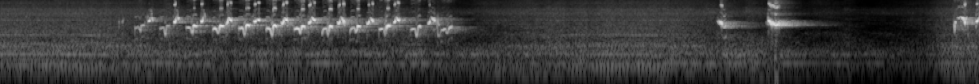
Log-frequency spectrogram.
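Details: Yellow-vented bulbul (trucukan) recording to lure untamed birds at night: a quick chattering burst of chirps, a lull, then two isolated sharp slurred notes.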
